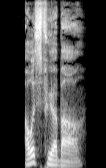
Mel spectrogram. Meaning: 1. executable, feasible 2. exportable
- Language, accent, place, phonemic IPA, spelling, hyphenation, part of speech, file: German, Germany, Berlin, /ˈaʊ̯sfyːɐ̯baːɐ̯/, ausführbar, aus‧führ‧bar, adjective, De-ausführbar.ogg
